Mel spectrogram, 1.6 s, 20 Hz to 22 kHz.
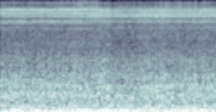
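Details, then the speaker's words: Newly installed 1.1 kW 380 VAC three-phase condenser fan motor, running current 2.2 A, with compressor running: steady even whir and airflow rush, no rattle, scrape or hum, noise now gone; normal running. "Okay. So wala nang ingay. So yan, gumana na guys with compressor or yung boom unit na."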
